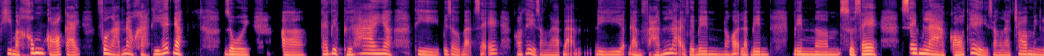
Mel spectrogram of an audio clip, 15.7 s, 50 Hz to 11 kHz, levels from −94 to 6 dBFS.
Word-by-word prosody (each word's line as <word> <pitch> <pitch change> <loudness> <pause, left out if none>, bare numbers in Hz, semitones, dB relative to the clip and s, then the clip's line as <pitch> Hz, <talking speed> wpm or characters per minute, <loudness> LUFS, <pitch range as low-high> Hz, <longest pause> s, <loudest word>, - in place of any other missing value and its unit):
khi 215 -2 -2
mà 180 - +2
không 250 - +4
có 160 0 +2
cái 145 +3 -2 0.3
phương 230 -3 +5
án 165 +2 -2
nào 220 -4 +1
khả 165 -2 -2
thi 190 +2 +2
hết 260 +3 +2
nha. 220 -4 +8 0.6
Rồi, 165 -3 +2 0.5
ờ, 145 -2 -2 0.3
cái 185 -1 +1
việc 220 0 +1
thứ 165 - -1
hai 215 +5 +1
nha, 205 -5 +2 0.3
thì 155 -5 -1
bây 180 - -2
giờ 170 -4 -3
bạn 160 - -5
sẽ 220 +1 -3 0.2
có 170 - -5
thể 225 -8 0
rằng 140 0 -7
là 140 0 -5
bạn 170 -1 -3 0.3
đi 165 -1 -2
đàm 150 -4 -2
phán 140 +5 -4
lại 230 -5 0
với 150 - -1
bên 170 0 -1
nó, 160 -1 -5
gọi - - +1
là, 165 - 0
bên, 165 -1 0
à, - - -26 0.3
bên 170 -3 +2 0.4
sửa 195 -6 +3
xe, 185 +6 +6 0.4
xem 240 -2 +7
là 175 -9 +4
có 145 +2 +1
thể 160 - +1
rằng 140 0 -6
là 135 0 -5
cho 180 -2 +1
mình 155 -5 0
170 Hz, 195 wpm, -21 LUFS, 155-200 Hz, 0.6 s, nha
